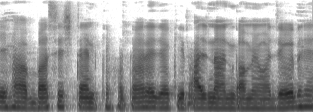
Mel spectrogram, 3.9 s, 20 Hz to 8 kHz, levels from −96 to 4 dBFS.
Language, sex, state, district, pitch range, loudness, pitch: Chhattisgarhi, male, Chhattisgarh, Rajnandgaon, 95-105 Hz, -18 LUFS, 100 Hz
